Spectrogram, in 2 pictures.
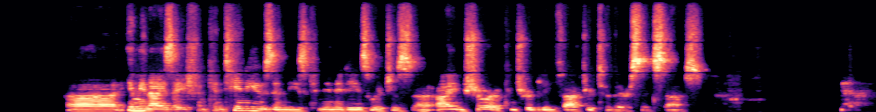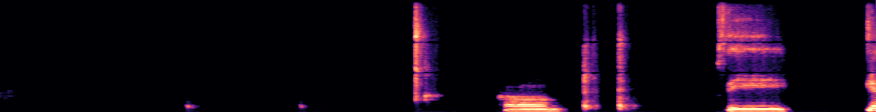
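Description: A middle-aged man speaks calmly into a microphone, heard as if over an online call.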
